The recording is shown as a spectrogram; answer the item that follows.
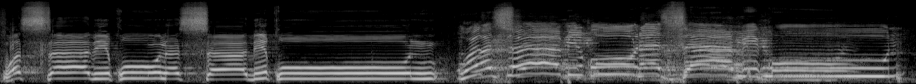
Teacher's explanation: واو کے ادا کی دونوں ہونٹوں کی گلائی سے اور واو کو سین سے ملانا ہے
